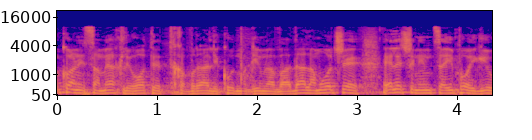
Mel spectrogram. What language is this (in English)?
Hebrew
